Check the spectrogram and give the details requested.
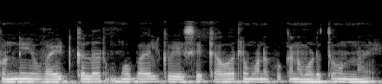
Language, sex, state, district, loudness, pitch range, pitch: Telugu, male, Telangana, Mahabubabad, -12 LUFS, 120-125 Hz, 125 Hz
